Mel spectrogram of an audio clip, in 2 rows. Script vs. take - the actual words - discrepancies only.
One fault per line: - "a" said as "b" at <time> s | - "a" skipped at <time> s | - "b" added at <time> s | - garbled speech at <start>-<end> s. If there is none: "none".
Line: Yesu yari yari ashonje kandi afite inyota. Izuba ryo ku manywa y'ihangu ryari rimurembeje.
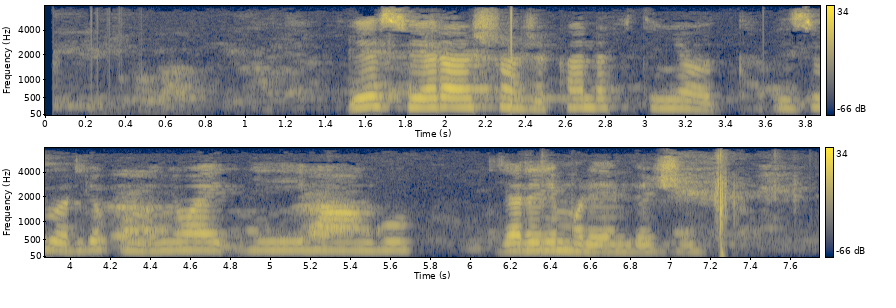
- "yari" skipped at 2.0 s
